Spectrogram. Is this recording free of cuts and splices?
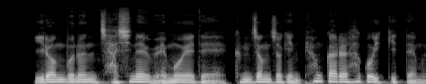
no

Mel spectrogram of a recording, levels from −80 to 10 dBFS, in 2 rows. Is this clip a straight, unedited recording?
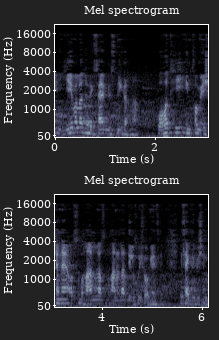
yes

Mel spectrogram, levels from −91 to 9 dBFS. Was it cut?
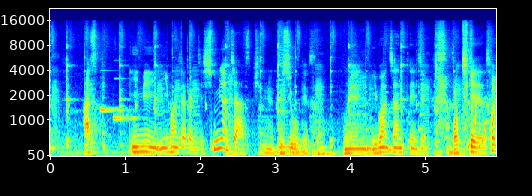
no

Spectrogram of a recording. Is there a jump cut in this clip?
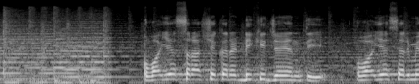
yes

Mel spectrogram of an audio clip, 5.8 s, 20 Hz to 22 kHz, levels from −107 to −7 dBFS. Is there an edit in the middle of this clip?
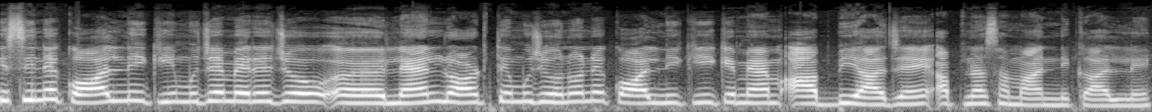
no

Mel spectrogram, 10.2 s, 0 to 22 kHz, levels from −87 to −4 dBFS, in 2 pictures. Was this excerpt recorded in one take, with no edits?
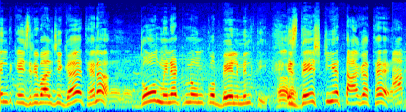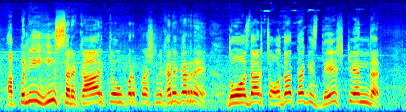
no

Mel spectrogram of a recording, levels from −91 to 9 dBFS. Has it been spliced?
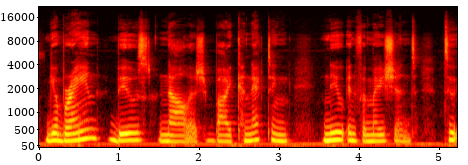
no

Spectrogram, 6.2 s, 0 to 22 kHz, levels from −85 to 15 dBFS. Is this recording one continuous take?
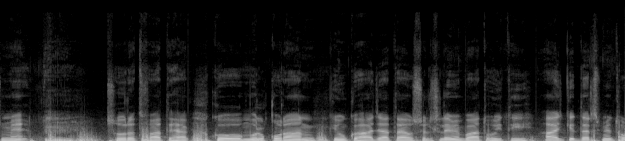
no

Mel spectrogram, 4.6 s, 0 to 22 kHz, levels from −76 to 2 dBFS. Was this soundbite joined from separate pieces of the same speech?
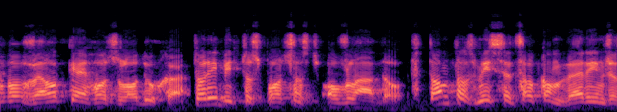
yes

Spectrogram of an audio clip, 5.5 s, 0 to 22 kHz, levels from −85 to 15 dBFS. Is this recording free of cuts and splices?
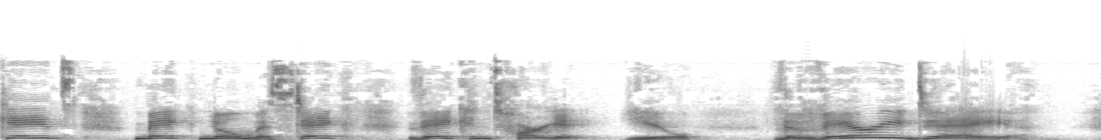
no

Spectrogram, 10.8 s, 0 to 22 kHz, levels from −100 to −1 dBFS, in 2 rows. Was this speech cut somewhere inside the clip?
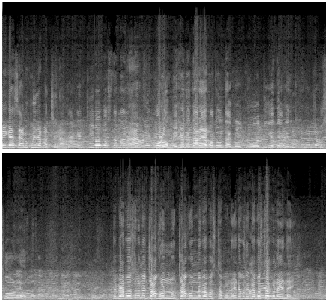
no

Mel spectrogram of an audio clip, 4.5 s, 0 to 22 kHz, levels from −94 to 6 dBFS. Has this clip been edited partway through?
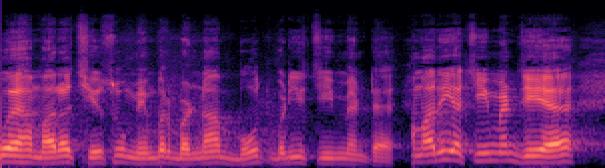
yes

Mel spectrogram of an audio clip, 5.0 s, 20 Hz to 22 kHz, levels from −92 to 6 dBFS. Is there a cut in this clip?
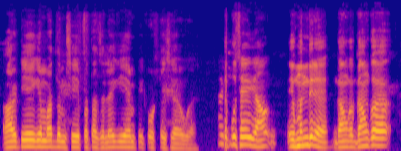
yes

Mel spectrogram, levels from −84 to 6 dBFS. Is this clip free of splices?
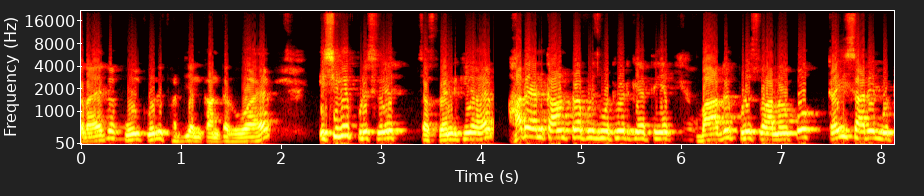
no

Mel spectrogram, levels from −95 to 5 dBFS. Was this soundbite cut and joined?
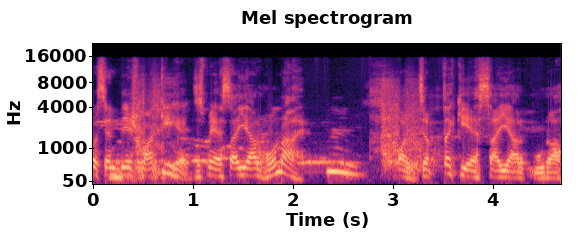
yes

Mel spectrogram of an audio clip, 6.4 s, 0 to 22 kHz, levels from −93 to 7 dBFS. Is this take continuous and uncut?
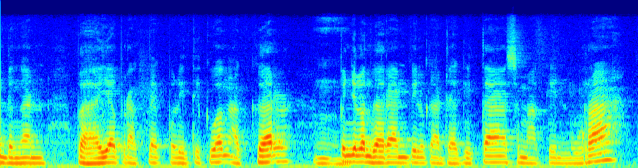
yes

